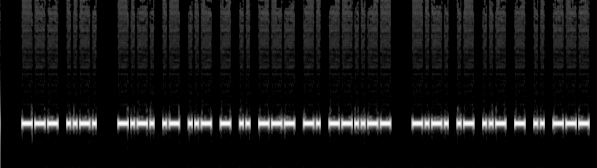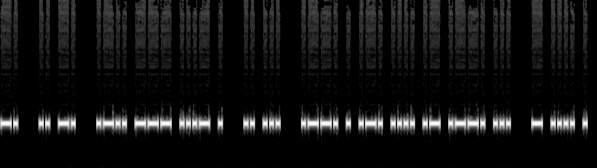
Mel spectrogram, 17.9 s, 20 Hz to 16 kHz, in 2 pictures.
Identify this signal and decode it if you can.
Morse code, heard as a keyed tone, about 25 wpm, 1000 Hz. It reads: OF CAUTION, CAUTION IN LOVE IS PERHAPS THE
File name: qotdfiles / 25wpm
